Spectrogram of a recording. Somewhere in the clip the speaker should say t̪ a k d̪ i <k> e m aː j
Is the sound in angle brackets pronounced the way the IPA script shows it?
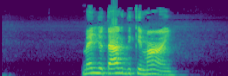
yes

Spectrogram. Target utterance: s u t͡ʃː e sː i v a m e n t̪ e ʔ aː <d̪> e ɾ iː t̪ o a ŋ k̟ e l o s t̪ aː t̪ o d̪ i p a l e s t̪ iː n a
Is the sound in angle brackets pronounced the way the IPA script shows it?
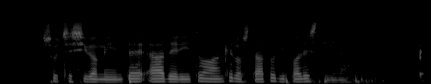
yes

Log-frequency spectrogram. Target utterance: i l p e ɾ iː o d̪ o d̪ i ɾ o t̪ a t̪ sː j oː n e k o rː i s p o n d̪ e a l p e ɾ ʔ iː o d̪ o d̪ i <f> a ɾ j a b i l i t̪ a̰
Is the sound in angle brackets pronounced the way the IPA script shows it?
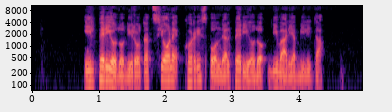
no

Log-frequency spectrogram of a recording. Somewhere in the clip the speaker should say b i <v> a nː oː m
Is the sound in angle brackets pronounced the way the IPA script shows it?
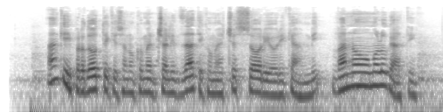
yes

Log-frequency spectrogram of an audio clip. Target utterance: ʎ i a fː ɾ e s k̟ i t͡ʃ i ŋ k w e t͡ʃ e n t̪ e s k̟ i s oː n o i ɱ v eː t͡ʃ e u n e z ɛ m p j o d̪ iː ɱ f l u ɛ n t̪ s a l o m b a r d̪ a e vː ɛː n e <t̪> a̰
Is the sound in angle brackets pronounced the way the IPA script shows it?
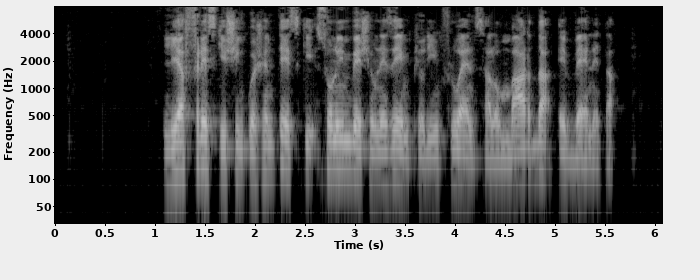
yes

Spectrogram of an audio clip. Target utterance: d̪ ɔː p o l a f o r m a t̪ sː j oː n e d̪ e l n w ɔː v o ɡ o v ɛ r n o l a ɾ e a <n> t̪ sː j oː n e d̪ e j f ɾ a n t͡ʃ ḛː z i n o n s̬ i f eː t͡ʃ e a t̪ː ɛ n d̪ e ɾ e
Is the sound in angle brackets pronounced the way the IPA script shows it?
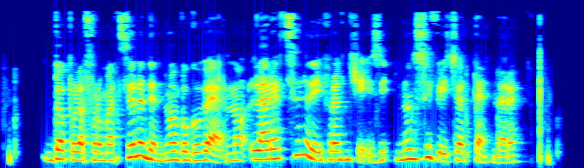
no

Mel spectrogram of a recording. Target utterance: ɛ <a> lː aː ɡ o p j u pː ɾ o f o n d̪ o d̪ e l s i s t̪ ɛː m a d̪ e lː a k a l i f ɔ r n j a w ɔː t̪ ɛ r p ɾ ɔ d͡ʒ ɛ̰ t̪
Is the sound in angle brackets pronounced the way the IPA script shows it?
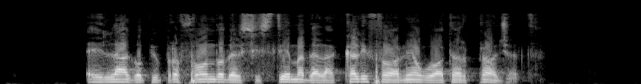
no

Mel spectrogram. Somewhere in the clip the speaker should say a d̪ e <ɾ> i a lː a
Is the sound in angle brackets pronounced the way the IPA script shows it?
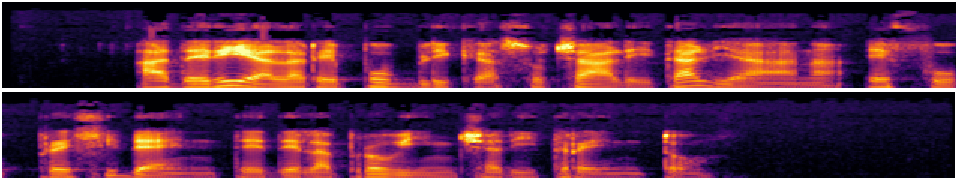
yes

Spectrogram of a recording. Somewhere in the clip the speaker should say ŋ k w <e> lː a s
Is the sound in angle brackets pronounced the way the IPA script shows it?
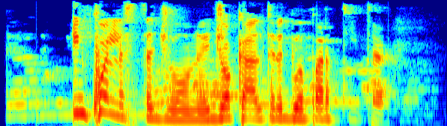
yes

